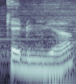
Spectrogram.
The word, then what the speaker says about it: Kaluuya: pu voir dans la série girl et daniel kaluuya bien évidemment ça se prononce comme ça révélée par la série skins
